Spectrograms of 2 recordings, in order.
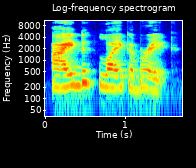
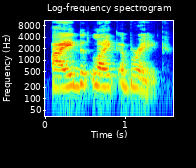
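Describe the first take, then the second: First: The D is released separately before the next word. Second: The D is released separately before the next word.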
